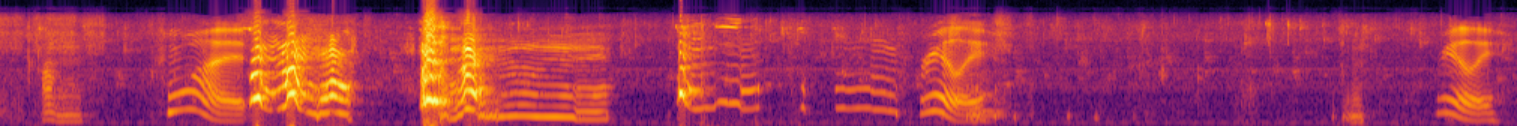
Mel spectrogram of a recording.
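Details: Young pet husky talking to its owner indoors, producing bursts of warbling, wobbling yowls that rise and fall in pitch, one long drawn-out moan in the middle, then softer trailing whines with longer gaps.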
